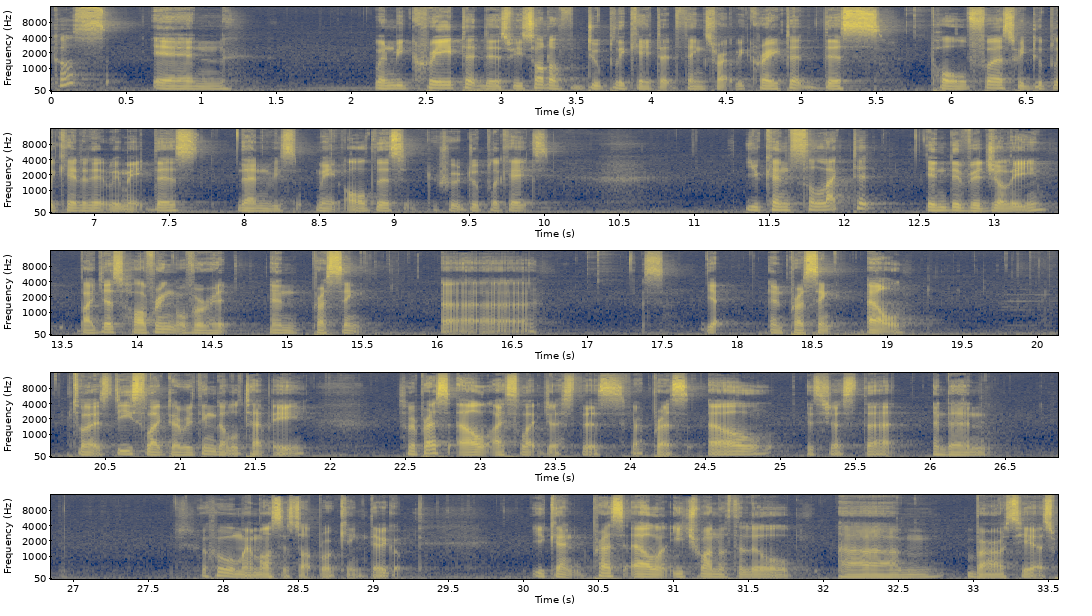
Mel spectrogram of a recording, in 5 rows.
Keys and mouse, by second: 4.4 Tab, 5.1 Tab, 5.7 click, 8.1 click, 15.2 l, 15.6 l, 16.6 Tab, 17.4 Tab, 18.5 l, 19.9 a, 20.0 a, 22.0 l, 24.1 l, 29.5-30.9 typing.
